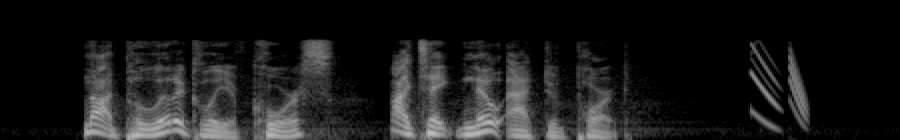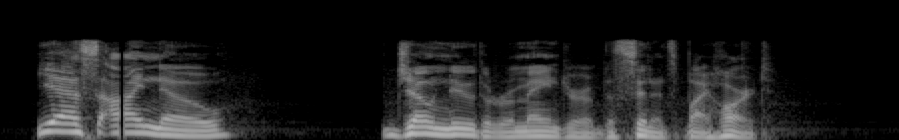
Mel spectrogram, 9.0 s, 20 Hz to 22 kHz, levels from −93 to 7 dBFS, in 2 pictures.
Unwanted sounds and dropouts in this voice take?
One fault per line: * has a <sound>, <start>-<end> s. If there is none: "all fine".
* has a chirp, 3.8-4.0 s
* has a dropout, 5.1-5.1 s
